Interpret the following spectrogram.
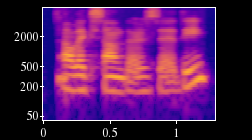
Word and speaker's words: Aleksandar Zedi: So today we have with us a software engineer, Aleksandar Zedi. Am I pronouncing your name right?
